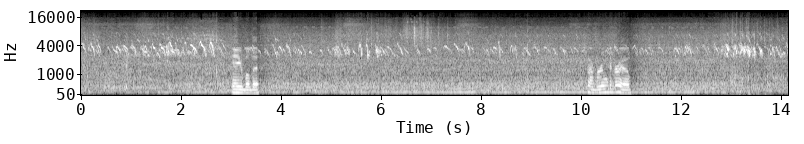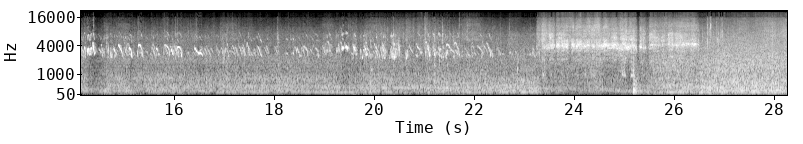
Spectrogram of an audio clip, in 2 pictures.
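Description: Young chicks in a pen give soft clucks and peeps, with occasional sharper chirps and brief flutters, while a person talks nearby over steady background noise.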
